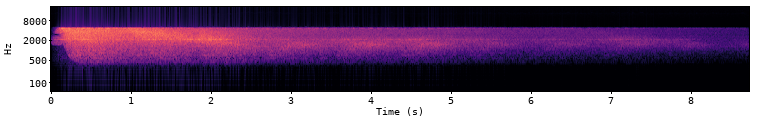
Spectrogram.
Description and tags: digifishmusic Eastern Whipbird 4X Slower channelshots-rwrk
remix of "Eastern Whipbird 4X Slower" added by digifishmusic.
accelerate, edit, stereo fx, delay, filter, reverb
